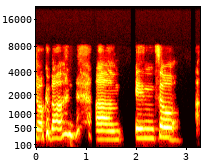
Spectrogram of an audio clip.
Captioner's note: laughter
